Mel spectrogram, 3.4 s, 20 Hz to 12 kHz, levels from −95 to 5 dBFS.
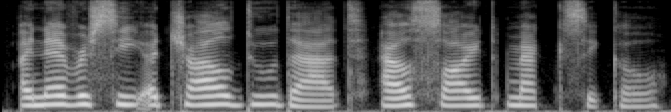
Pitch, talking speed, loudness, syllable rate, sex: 235 Hz, 160 wpm, -17 LUFS, 4.6 syllables/s, female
